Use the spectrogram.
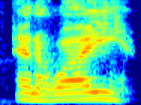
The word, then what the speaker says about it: Anoa'i: Anoa'i.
